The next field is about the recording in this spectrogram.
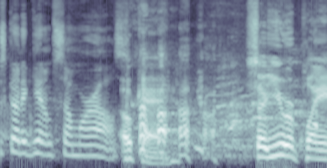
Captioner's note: laughter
